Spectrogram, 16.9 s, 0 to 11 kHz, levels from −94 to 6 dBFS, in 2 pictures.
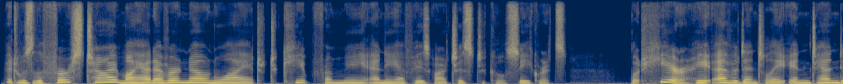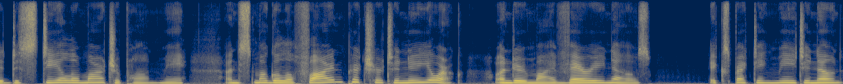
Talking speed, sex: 180 wpm, female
